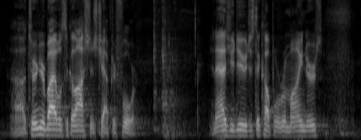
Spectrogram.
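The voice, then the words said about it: Hoarse, froggy voice. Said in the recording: “so did my voice, apparently. So I got a little bit of a froggy voice today.”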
